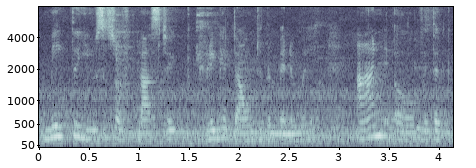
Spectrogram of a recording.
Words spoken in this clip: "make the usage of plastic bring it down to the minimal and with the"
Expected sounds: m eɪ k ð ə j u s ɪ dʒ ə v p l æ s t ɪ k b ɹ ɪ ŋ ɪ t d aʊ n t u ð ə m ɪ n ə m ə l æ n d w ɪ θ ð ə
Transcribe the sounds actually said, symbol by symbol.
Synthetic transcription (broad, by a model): m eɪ k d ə j u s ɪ z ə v p l æ s t ɪ k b ɹ ɪ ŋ ɪ t d aʊ n t u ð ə m ɪ n ə m ə l æ n d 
